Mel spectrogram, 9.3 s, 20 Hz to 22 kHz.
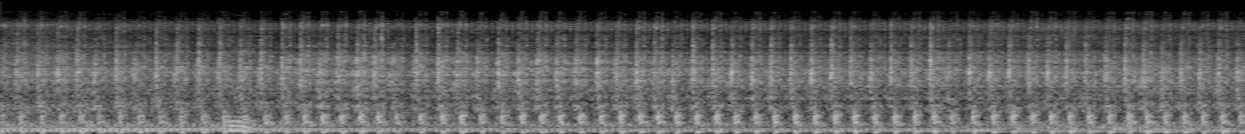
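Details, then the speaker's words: Rusi Macho 150 motorcycle after tune-up and oil change: even single-cylinder idle, no valve tap or rattle; smooth and healthy. "Swabe na, swabe."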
